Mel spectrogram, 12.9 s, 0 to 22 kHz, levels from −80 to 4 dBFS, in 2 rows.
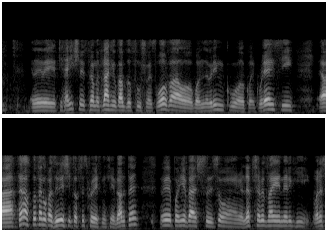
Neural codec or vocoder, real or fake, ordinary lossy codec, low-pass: codec, 16 kHz, 0.5 kbps, FunCodec, trained on LibriTTS, 25 frames a second; fake; AAC, 32 kbps; 5.4 kHz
